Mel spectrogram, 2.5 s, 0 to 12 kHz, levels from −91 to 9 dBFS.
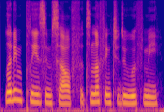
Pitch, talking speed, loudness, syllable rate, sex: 205 Hz, 245 wpm, -20 LUFS, 5.7 syllables/s, female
